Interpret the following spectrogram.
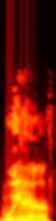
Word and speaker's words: Weir: How do you pronounce Andy? Weir.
